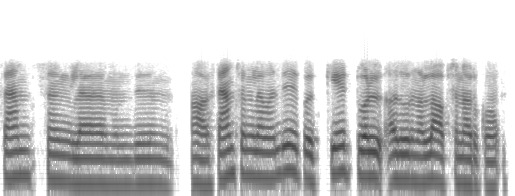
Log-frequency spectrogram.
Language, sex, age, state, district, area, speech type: Tamil, male, 18-30, Tamil Nadu, Tenkasi, urban, conversation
